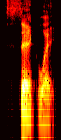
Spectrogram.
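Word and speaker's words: segue: you to do is learn this word s-e-g-u-e Segway it doesn't sound the way it spelled but that's how you pronounce it I need you to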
